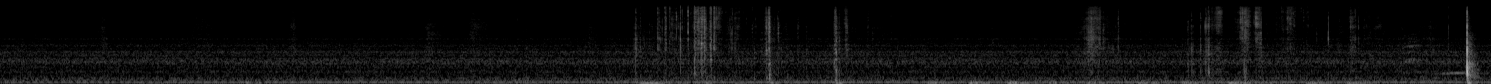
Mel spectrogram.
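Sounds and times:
cloth hand wrap rustling: 10.7s - 14.6s.

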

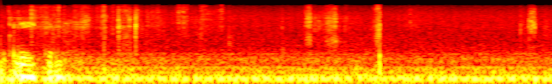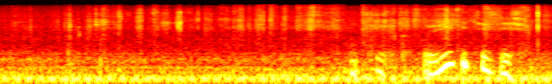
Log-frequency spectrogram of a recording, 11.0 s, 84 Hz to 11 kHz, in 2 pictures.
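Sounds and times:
plastic and paper rustling: 0.0s - 2.3s, 5.2s - 11.0s
steady low hum: 0.0s - 11.0s.

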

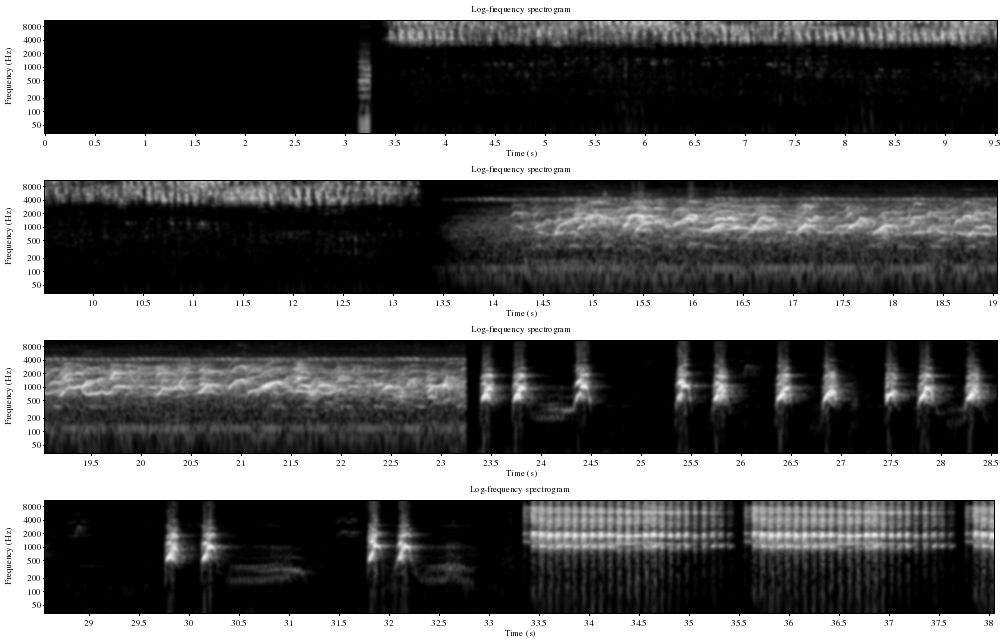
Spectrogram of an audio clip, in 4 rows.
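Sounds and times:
coyotes yipping and howling: 3.4s - 13.3s, 14.1s - 23.3s, 33.4s - 38.0s
dog barking: 15.3s - 24.7s, 25.3s - 28.6s, 29.7s - 30.6s, 31.8s - 32.8s.

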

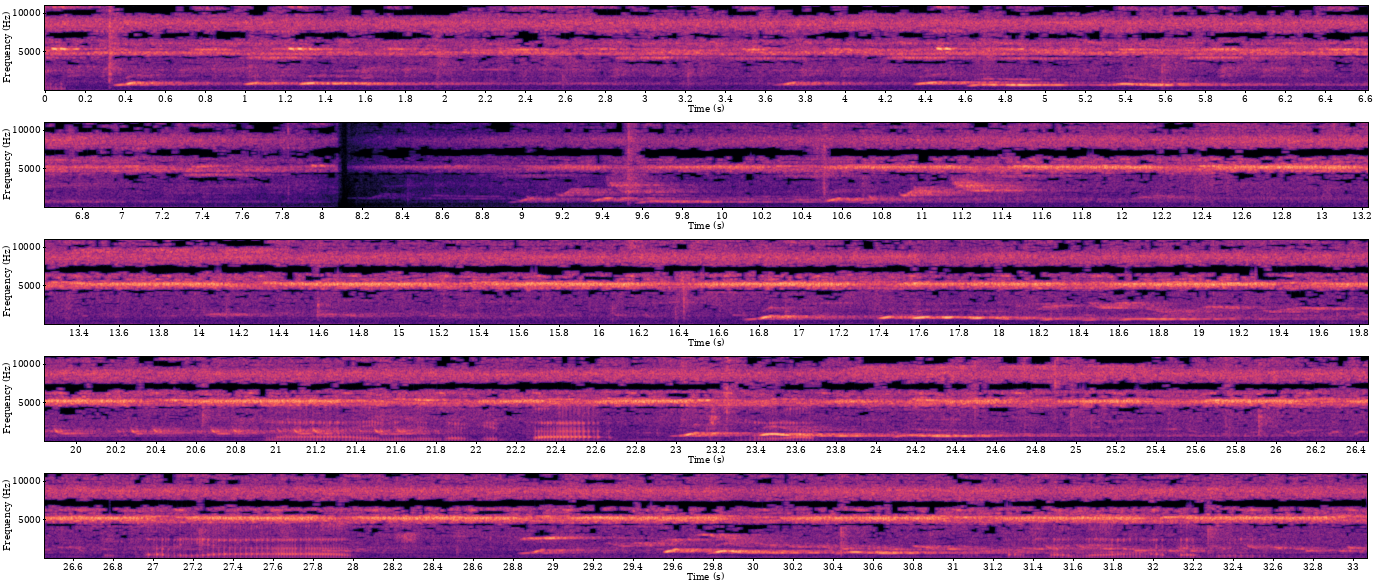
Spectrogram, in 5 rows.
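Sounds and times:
birds whistling: 0.0s - 7.8s, 8.8s - 12.5s, 16.6s - 33.0s
insects droning: 0.0s - 33.0s.

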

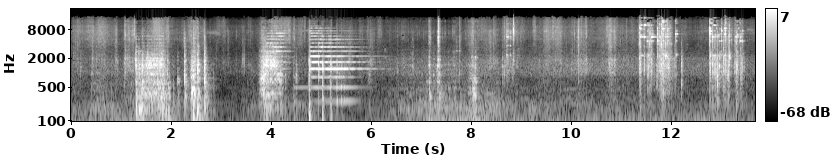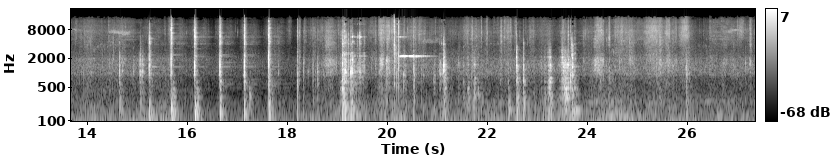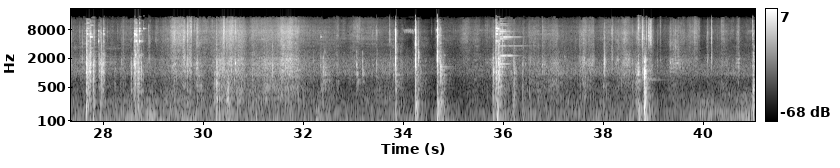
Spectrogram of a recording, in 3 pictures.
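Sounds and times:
metal tools clinking: 3.8s - 6.3s, 11.3s - 13.5s, 19.2s - 21.1s, 35.8s - 36.6s
sharp metal strikes: 4.2s - 6.2s.

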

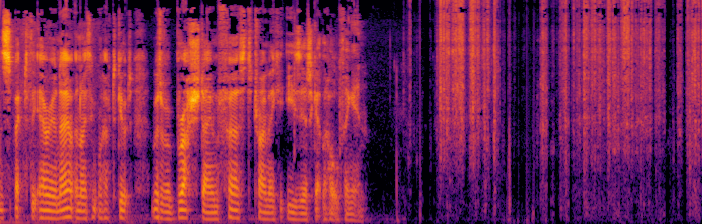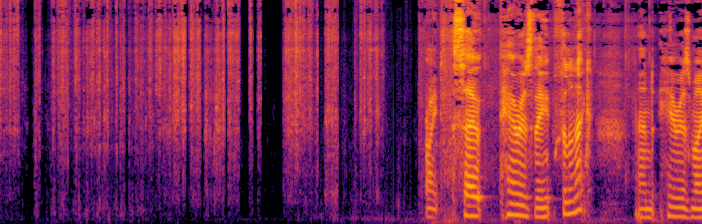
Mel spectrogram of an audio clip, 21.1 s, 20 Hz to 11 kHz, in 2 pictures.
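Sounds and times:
brush scrubbing: 8.0s - 16.4s.

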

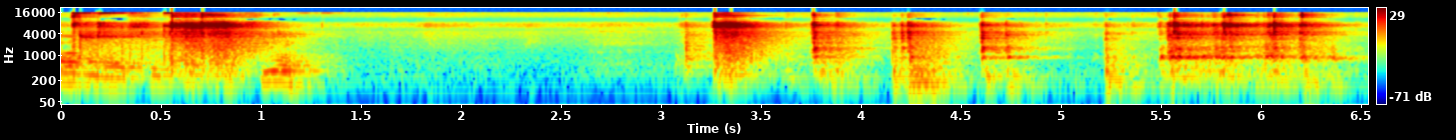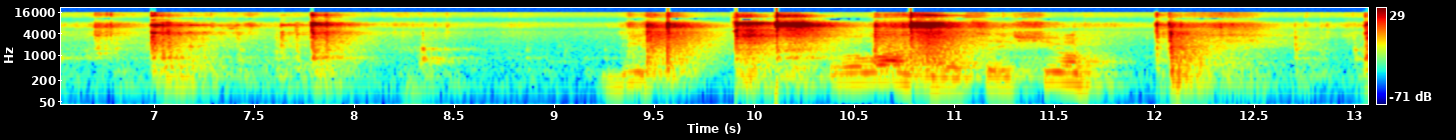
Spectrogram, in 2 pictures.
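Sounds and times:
metal tools clanking: 0.0s - 1.4s, 3.8s - 8.6s.

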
